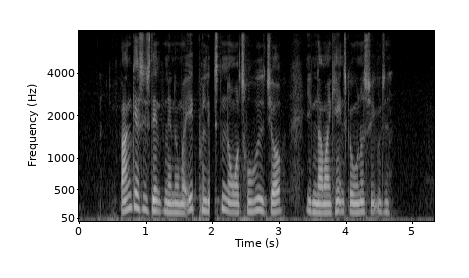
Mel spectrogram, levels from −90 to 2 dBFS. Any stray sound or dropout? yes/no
yes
